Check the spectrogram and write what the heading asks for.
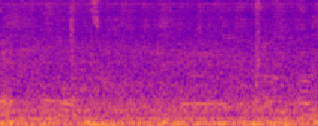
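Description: Busy outdoor city ambience: a steady low rumble with faint voices in the distance, and two faint clicks, one about half a second in and one near the end.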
